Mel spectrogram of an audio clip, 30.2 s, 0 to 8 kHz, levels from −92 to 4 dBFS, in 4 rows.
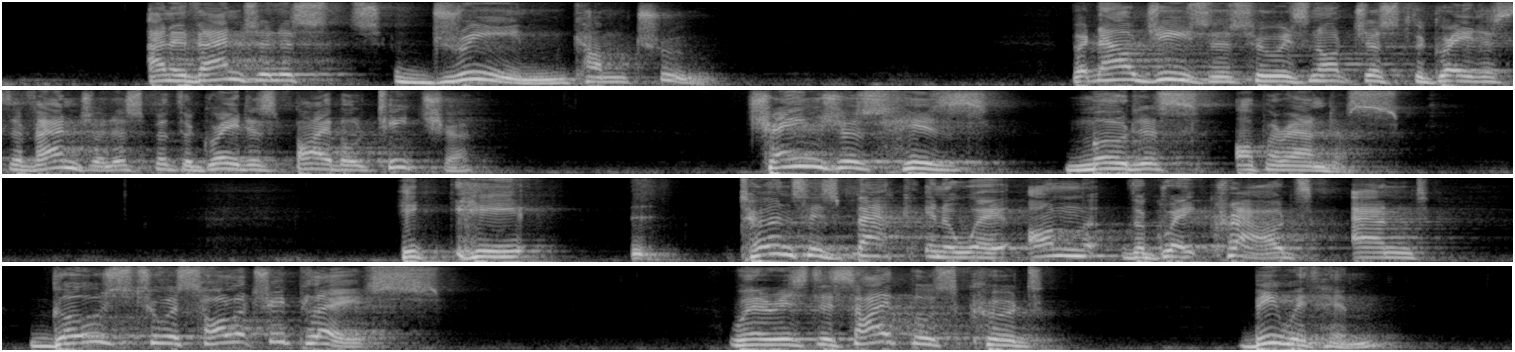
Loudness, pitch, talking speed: -23 LUFS, 165 Hz, 95 wpm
